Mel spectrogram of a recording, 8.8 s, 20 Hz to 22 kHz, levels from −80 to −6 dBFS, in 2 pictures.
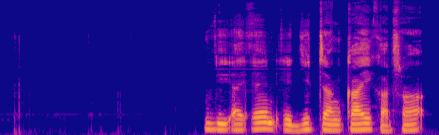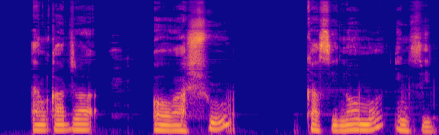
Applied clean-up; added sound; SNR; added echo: neural mask model DeepFilterNet 3.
